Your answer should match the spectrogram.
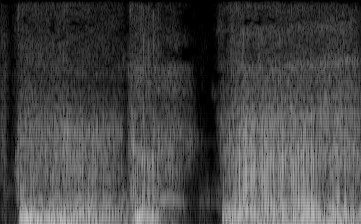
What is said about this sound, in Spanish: No sabía que los leones hacen buenas almohadas para la persona, ¿no? Me encanta. Además, a veces no duermo bien porque hay mucho silencio en mi casa, pero con ellos ha sido muy fácil dormir porque suenan así.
